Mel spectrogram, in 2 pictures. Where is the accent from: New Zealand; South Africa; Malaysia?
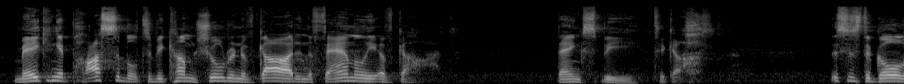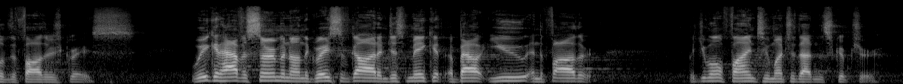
Malaysia; moved away; I grew up in Malaysia, you know, there's no snow.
